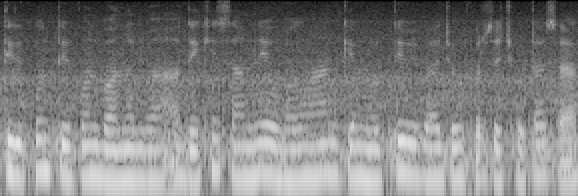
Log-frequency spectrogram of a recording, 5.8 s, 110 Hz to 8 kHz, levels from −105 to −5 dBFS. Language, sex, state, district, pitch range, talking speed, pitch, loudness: Bhojpuri, female, Bihar, East Champaran, 155-170 Hz, 175 wpm, 165 Hz, -25 LUFS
